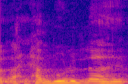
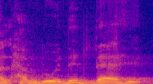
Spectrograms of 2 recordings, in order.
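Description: First: "الحمد لله" slowly with u on the first lam, "al-hamdu lullah"; lam with damma. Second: "الحمد لله" slowly with i on the first lam, "al-hamdu lillah"; lam with kasra. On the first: Teacher demonstrating the mistake, first lam said as "lu". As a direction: let the u of "الحمد" spill onto the lam of "لله". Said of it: "ضم اللام الأولى". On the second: Teacher correcting learners, first lam said as "li". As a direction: keep a clear "li" opening "لله". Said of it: "لابد من كسر". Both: Shown as a demonstration.

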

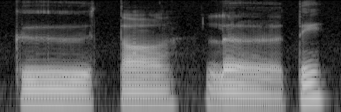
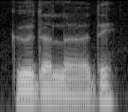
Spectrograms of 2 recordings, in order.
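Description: First: "Gu ta le di" slow, syllables held and separated; syllable-by-syllable pronunciation. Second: Said in the usual way. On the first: Shown as a demonstration. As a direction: draw out each syllable of "Gu ta le di". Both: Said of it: "it's pronounced like this".

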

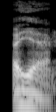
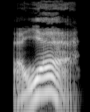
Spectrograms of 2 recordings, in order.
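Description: First: Said in the usual way. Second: Questioning. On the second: Acted.

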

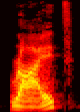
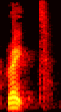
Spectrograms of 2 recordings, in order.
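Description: First: American "write". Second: "rate", ei vowel, slow; Canadian write. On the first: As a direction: open ai in "write". ("write" estadounidense) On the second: ("write" que suena a "rate") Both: Shown as a demonstration. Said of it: "suena rate".

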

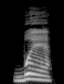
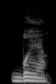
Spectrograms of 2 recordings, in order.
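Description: First: Said in the usual way. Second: Soft, lower Б; hushed little Б, still voiced; quiet. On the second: A narrator's reading. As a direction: say Б softly under the voice. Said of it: "тихо произнесла Дана".

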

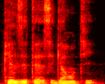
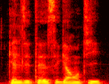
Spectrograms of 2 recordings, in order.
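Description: First: Higher, insistent asking; wife repeats her question, insisting. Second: Said in the usual way. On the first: Acted. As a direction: press him for the answer. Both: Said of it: "Sa femme dut le lui redemander".

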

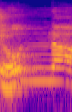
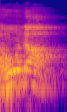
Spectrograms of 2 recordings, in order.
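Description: First: هن said as "hunnaa", leaning long on a doubled n; u vowel, doubled n. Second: هنا said as "hunaa", with a light single n; u vowel, single n. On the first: Teacher showing the wrong form, هن as "hunnaa" with doubled n. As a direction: say هن as "HUN-naa". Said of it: "ما قلناش". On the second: Teacher giving the correct form, هنا as "hunaa". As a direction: say هنا as "hu-NAA". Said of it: "بضم الهاء". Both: Shown as a demonstration.

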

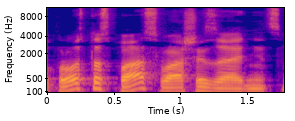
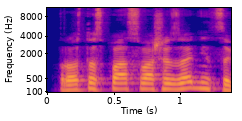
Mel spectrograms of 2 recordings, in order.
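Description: First: Drawn out for emphasis; slow smug repeat. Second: Said in the usual way. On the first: Acted. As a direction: spell out your heroics slowly. Повторяет медленно, с нажимом. (медленно, с нажимом)

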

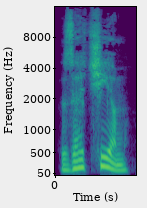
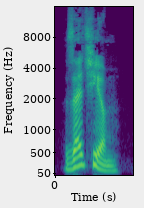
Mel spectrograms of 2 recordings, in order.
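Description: First: Said in the usual way. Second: Low creaky question. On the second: A narrator's reading. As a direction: rasp out the question. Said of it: "очень скрипучим голосом".

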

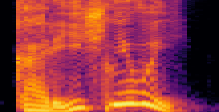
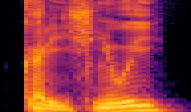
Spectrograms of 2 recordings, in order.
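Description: First: High, puzzled echo of the word; a prince baffled by a colour; surprised repeat. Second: Said in the usual way. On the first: Acted. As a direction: repeat it as if it's absurd. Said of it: "удивлённо повторил принц Аксиус". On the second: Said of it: "Коричневый? удивлённо повторил".

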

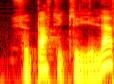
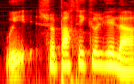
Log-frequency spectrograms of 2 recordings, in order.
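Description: First: Contemptuous. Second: Higher, lightly amused reply; smiling tone. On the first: Dragoon sneering about the Indian, contemptuous. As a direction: say it with a disdainful pout. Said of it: "avec une moue méprisante". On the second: Engineer answering the scornful dragoon, smiling. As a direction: answer with a smile in the voice. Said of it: "répondit l'ingénieur d'un ton souriant". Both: A narrator's reading.

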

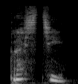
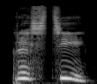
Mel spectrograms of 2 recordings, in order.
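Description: First: Quiet, gentle sorry; soft apology. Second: Loud, high blurted sorry; blurted apology. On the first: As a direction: say it softly, almost lost. Only word she can find. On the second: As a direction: blurt it out at once. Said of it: "выпалила Софи". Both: Acted.

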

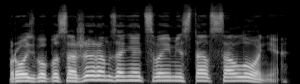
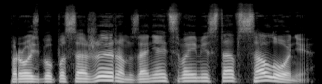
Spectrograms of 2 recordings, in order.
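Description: First: Hard metallic computer voice; flat, stern ship computer announcement; booming metallic robot. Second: Louder metallic computer voice; turned-up robotic announcement; booming metallic robot. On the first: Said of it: "жёсткий металлический голос". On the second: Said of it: "она прибавила громкости". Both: A narrator's reading.

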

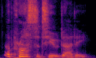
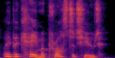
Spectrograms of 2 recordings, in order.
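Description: First: A hammed-up tearful Irish confession; tearful Irish daughter repeating her confession; mock crying daughter. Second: Irish daughter confessing to her dad. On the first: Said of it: "Girl crying again". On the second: Acted. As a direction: own up in a small Irish voice. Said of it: "excuse the accent".

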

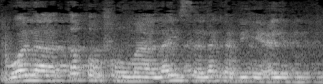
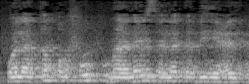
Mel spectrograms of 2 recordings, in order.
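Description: First: Slow, measured quoting of the verse; Quran recitation. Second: Said in the usual way. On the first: Shown as a demonstration. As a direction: recite the verse slowly and solemnly. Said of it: "الله تعالى قال". (تلاوة آية ببطء ووقار)

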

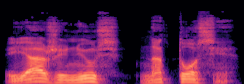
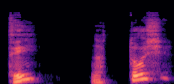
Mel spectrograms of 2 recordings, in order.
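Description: First: Slow, measured declaration; solemn announcement. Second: High, rising disbelief; astonished questioning. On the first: Dima tells his friend of the wedding, solemn. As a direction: announce it weightily, word by word. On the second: Timofeev hears of Dima's wedding, astonished. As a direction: echo it as two stunned questions. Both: A narrator's reading.

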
